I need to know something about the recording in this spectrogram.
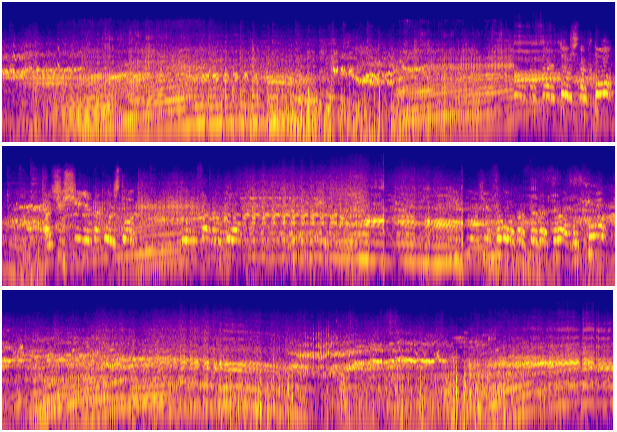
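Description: A car engine revs hard, rising and falling sharply again and again.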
